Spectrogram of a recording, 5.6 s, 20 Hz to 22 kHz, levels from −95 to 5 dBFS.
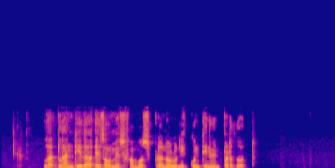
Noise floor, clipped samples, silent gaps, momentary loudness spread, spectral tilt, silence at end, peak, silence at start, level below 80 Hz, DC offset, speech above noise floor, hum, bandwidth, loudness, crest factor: -79 dBFS; under 0.1%; none; 13 LU; -4.5 dB/octave; 1.5 s; -2 dBFS; 0.75 s; -62 dBFS; under 0.1%; 60 dB; none; 7.8 kHz; -19 LUFS; 18 dB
